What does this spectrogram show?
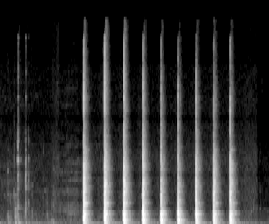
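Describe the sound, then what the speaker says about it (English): A hammer strikes the heel of an Alden shell cordovan leather shoe during restoration, nine loud, evenly spaced blows ringing out alone after a few faint taps at the start. "What time is it? It's hammer time."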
